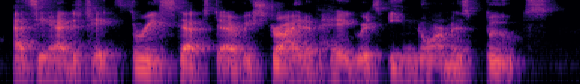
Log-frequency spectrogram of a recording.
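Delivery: plain reading voice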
